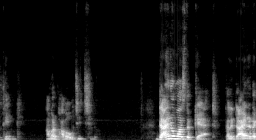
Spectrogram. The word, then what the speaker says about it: Dinah: এবার তার ভাবনায় কি আসছে, ডায়ানা, এখানে উচ্চারণটা কিন্তু খেয়াল করবে, ডায়ানা, DINAH, ডায়ানা।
